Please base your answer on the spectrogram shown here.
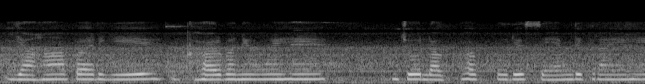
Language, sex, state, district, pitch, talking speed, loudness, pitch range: Hindi, female, Bihar, Gaya, 235 Hz, 130 wpm, -21 LUFS, 225-235 Hz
